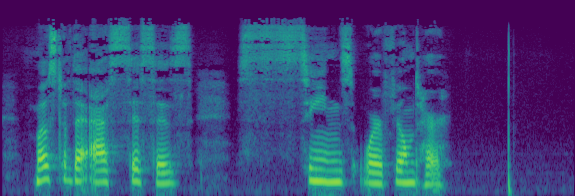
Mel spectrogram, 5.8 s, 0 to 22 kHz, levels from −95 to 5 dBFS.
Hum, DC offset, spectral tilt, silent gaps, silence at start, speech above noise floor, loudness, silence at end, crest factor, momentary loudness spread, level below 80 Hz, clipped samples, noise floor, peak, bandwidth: none; under 0.1%; -5 dB/octave; none; 0.35 s; 49 dB; -19 LUFS; 0.65 s; 18 dB; 18 LU; -56 dBFS; under 0.1%; -67 dBFS; -2 dBFS; 16 kHz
